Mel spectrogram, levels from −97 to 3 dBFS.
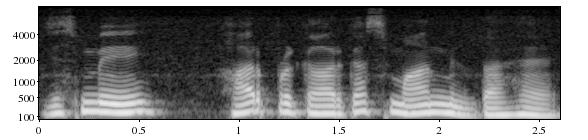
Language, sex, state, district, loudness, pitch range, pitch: Hindi, male, Himachal Pradesh, Shimla, -13 LUFS, 155-185 Hz, 170 Hz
